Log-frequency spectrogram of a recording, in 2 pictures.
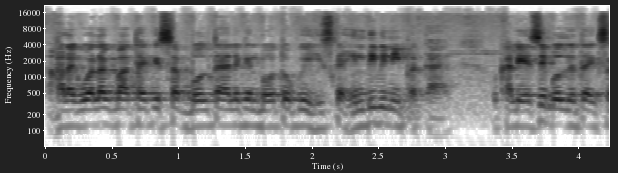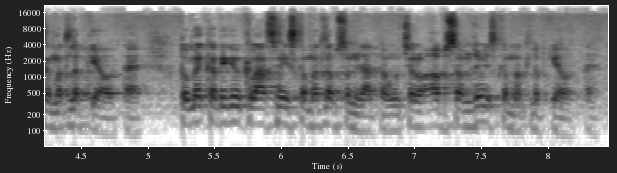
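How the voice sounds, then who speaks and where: A man's voice: mid-range voice, fast, hardly any pauses. A man, a spoken English teacher, talking emphatically in a podcast interview. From India. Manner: animated, emphatic teaching, mixes Hindi with English phrases and drills. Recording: echoey room with faint ambient noise.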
